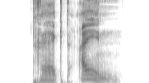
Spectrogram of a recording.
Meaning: third-person singular present of eintragen
- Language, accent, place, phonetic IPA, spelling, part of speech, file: German, Germany, Berlin, [ˌtʁɛːkt ˈaɪ̯n], trägt ein, verb, De-trägt ein.ogg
